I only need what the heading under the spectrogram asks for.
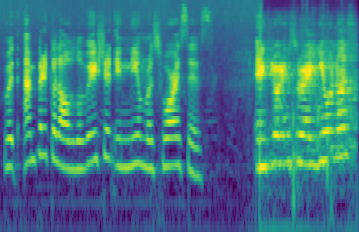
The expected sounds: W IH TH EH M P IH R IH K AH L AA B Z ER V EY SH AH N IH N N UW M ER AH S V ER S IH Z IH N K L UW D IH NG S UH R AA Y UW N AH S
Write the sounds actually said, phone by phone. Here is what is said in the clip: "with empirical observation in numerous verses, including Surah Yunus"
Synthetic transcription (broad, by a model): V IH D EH M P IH R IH K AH L AA B Z ER V EY SH AH N IH N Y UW M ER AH S F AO S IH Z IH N K L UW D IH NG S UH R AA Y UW N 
